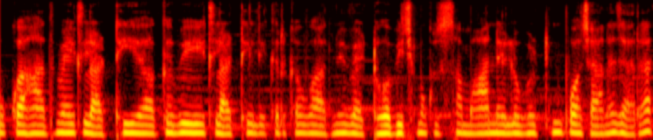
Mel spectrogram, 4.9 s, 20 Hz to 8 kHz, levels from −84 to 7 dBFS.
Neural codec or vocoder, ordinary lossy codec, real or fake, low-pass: none; none; real; none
